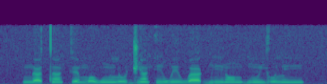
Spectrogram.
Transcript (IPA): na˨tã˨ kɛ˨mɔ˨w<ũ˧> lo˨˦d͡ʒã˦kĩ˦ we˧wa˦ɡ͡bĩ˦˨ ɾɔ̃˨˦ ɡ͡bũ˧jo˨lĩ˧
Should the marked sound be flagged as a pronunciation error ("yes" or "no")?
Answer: yes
